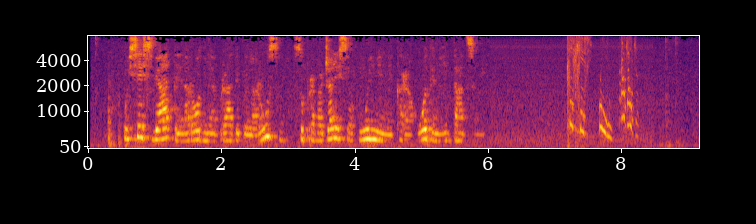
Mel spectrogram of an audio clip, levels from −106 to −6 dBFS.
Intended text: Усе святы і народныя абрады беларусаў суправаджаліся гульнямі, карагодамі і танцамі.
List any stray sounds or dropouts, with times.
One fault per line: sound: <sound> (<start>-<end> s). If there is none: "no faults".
sound: chirp (7.2-8.3 s)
